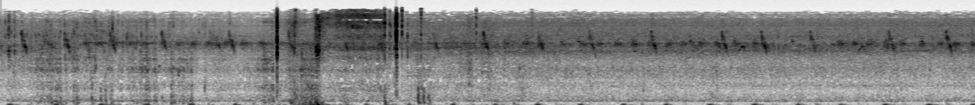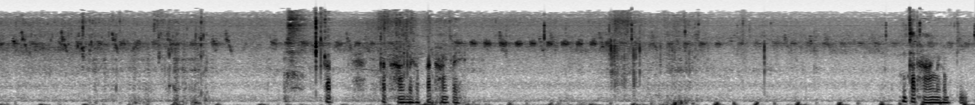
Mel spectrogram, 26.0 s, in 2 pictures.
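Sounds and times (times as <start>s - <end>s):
birds chirping: 0.0s - 26.0s
sharp clicks: 3.5s - 9.0s, 18.8s - 25.0s.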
